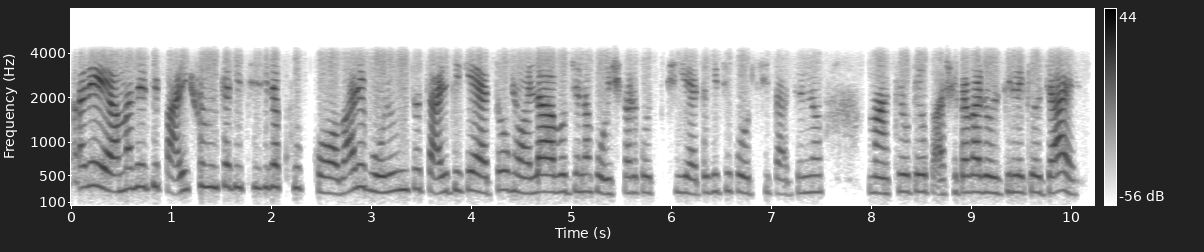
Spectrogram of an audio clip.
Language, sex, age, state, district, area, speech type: Bengali, female, 18-30, West Bengal, Jhargram, rural, conversation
